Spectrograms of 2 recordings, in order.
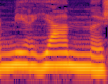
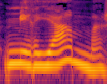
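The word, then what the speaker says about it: Myrianne: Oui, moi, mon nom, c'est bien Myriane Chantal et non pas Myriam Chantal. – Ce qui serait une vulgaire faute, là. – Oui, oui, moi, c'est vraiment M-Y-R-I-A-N-N-E. C'est vraiment comme tu l'as prononcé, comme tu l'as fait.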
